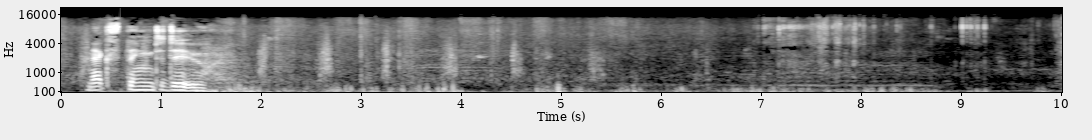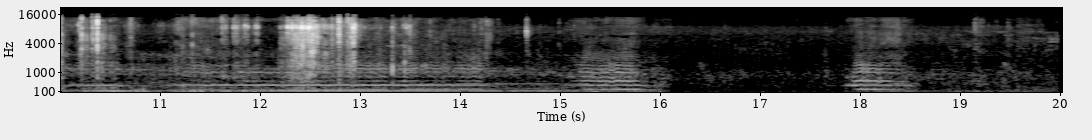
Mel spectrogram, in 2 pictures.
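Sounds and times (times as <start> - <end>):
faint rustles: 1.6 - 15.4
bee buzzing: 5.9 - 16.2, 17.9 - 18.6.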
